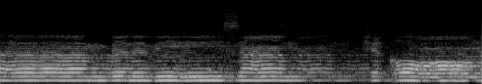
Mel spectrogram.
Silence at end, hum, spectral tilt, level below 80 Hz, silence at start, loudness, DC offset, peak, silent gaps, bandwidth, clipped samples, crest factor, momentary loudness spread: 0 s; none; -9 dB/octave; -66 dBFS; 0 s; -24 LUFS; under 0.1%; -12 dBFS; none; 7.4 kHz; under 0.1%; 12 dB; 12 LU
